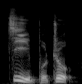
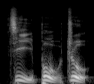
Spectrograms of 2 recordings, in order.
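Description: First: The middle syllable is light and neutral-toned. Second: The middle syllable carries a full tone. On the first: The speaker calls it right. "So the 不 is a fifth tone" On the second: The speaker calls it wrong. "So it's not 记不住"

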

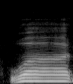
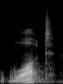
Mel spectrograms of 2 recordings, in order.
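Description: First: The word sounds light and playful. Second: The word sounds sharp and demanding. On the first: The speaker finds something funny. "like with the first tone, I'm just kind of like... I'm being jovial about it" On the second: The speaker wants an answer from someone. "then that's kind of like I'm demanding an answer from someone"

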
